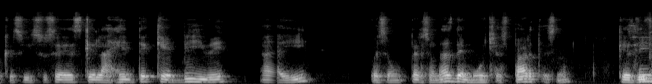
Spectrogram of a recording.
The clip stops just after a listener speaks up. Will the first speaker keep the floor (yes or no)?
no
